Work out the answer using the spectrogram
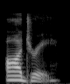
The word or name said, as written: audrey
